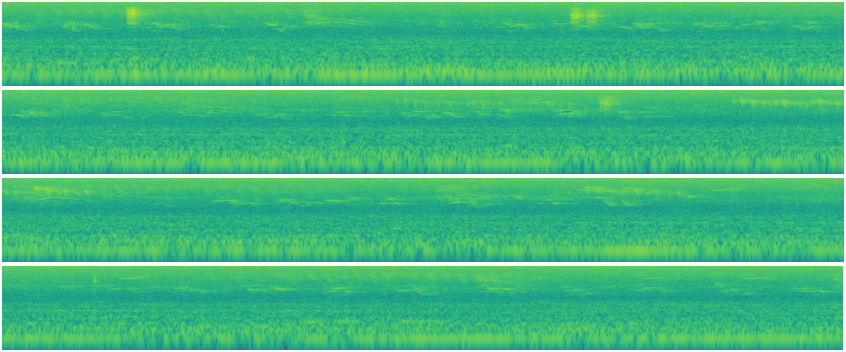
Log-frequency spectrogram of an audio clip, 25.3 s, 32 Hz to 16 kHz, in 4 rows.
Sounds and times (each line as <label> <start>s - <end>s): American robin 0.0s - 25.2s
Birds singing 0.0s - 25.2s
roar of distant trains 0.0s - 25.2s
traffic 0.0s - 25.2s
